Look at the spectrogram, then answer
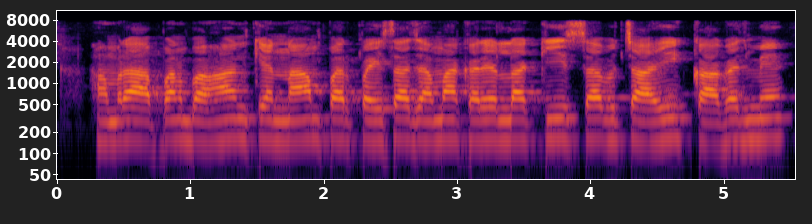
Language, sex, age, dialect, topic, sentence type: Magahi, male, 18-24, Western, banking, question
